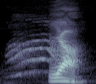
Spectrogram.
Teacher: हमारा या होता है वो हमारे तालु से स्पर्श होकर बोला जाता है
